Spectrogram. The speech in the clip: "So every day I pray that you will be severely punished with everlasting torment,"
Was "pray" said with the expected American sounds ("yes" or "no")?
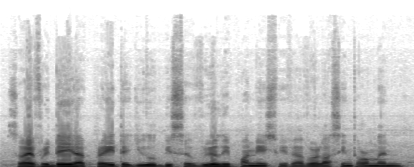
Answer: yes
